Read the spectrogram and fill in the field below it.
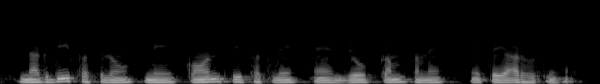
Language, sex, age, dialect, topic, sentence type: Hindi, male, 41-45, Garhwali, agriculture, question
